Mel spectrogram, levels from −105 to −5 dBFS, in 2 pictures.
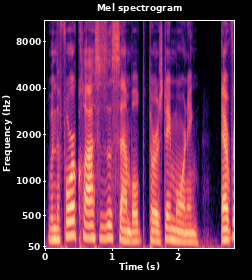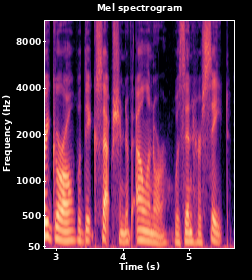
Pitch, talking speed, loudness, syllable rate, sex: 145 Hz, 190 wpm, -19 LUFS, 5.7 syllables/s, female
